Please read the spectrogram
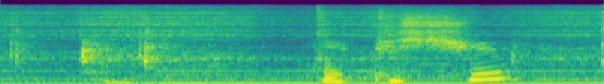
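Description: Steady background music with a low hum underneath that gets stronger about half a second in; a short spoken word cuts across it around the middle.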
